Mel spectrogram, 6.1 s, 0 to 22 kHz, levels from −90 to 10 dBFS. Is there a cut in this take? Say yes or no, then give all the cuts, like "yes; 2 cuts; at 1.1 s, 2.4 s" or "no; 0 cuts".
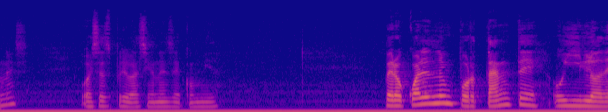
no; 0 cuts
